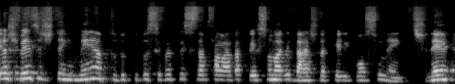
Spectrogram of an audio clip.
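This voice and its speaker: A woman at a very fast pace and fairly high pitch, somewhat breathy, with ordinary pitch variation and a dry, close sound with no echo. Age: 50s. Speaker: tarot and fortune-telling teacher. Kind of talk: online class lecture. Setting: recorded video call. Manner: casual, chatty.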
